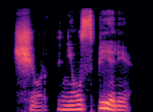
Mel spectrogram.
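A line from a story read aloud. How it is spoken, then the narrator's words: Whispered. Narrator (Russian): прошептал этот несчастный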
